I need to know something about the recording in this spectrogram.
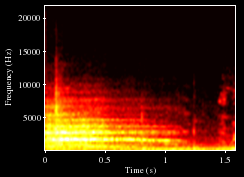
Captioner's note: sighs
